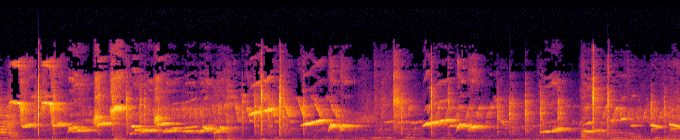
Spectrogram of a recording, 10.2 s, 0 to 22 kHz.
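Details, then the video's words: Caged white-rumped shama male in fighting song, stimulated by a female: varied whistled phrases and rich warbles between 1 and 5k, interspersed with sharp clicks and tail-snapping ticks, bursts every couple of seconds, low background hum. "Chòe lửa kích lửa DÌU BỔI,tạch liên tục đập đuôi kích chòe lửa lên lửa hót đấu"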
